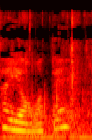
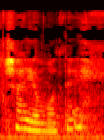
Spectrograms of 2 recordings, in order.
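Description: First: It is pronounced the Filipino way. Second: It is pronounced the English way. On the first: "In Filipino, we call this chayote" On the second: "In English, chayote"

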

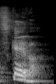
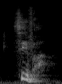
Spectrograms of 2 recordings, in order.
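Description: First: The name begins with an 'sk' sound. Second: The name begins with a plain 's' sound. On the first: The speaker calls it wrong. "Not Skeva" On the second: The speaker calls it right.

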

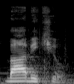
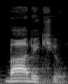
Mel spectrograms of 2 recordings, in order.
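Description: The two takes are said the same way.

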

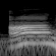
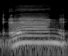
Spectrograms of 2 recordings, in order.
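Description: First: The name is said the German way. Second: The name is said the American way. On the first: This is how the German dub says it. "I've watched it in German, obviously, so all the time I heard it as Aang" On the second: This is how most people say it. "most people say Aang"

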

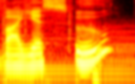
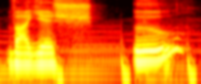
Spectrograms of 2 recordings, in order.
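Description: First: The middle consonant is a plain 's' sound. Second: The middle consonant is an 'sh' sound. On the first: The speaker calls it right. "it's a seen" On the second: The speaker calls it wrong. "It's not a sheen"

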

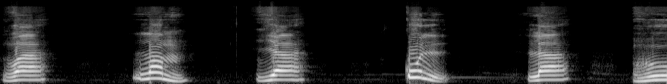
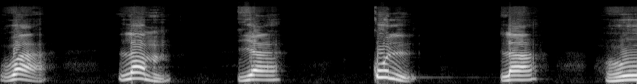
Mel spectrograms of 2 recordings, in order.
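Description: No difference in how they are said.

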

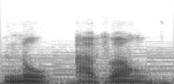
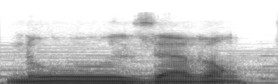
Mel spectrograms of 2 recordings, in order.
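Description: First: Nous and avons are said separately, without z. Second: Nous links into avons with a z sound. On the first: The speaker calls it wrong. "No va a ser nous avons téléphoné" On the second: The speaker calls it right. "aquí vamos a hacer la liaison"

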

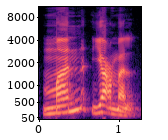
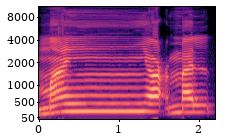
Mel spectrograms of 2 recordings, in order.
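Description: First: The n is pronounced clearly before the y. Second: The n merges into a doubled y. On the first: The speaker calls it wrong. "इजहार नहीं होगा, जैसे मन यअमल" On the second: The speaker calls it right. "इस नून साकिन की आवाज को इस या में दाखिल करेंगे, जैसे मन यअमल"

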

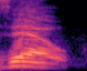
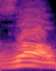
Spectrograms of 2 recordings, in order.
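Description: First: The z sound is plain, not velarized. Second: The z sound is emphatic and velarized. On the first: "بدل من" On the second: "عندهم حتى الزين المفخمة مثلا يقولوا"

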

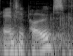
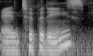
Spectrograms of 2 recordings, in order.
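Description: First: The word ends without a clear z sound. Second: The word ends with a clear z sound. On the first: The speaker calls it wrong. "A lot of people mispronounce it in New York" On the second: The speaker calls it right. "with a Z on the end"

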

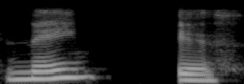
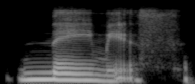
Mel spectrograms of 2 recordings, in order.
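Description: First: The two words are said with a break. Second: The two words run together without a break. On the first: The speaker calls it wrong. "La mayoría lo dice name is" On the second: The speaker calls it right. "Estas dos palabras van juntas al pronunciarlas"

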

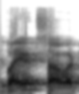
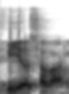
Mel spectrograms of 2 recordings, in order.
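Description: First: The name is said the common anglicized way. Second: The name is said the original way. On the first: This is how people usually say it. The speaker calls it wrong. "People call it as Biot-Savart law" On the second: This is the actual pronunciation. The speaker calls it right. "actual pronunciation is Biot-Savart law"

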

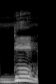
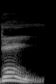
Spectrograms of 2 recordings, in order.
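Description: First: The vowel is a plain single sound. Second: The vowel glides toward an ee sound. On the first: The speaker calls it wrong. "ডে না" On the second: The speaker calls it right. "ওয়াই আয়ের মতো উচ্চারণ হবে"

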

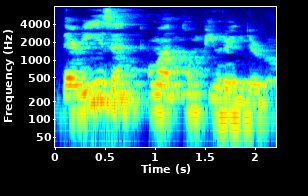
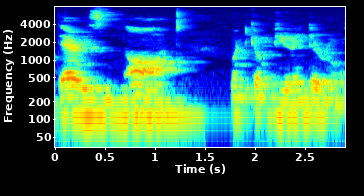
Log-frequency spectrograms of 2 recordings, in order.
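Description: First: The negative is contracted to isn't. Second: The negative is said in full, is not. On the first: Ordinary everyday statement. "Na fala corrida. Na fala natural do dia a dia" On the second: The speaker is insisting on the point. "usar o there is not para dar ênfase"

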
